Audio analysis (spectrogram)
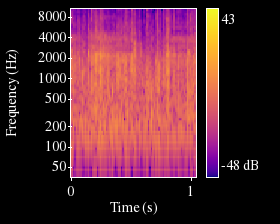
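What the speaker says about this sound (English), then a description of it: "I like the cheers in addition to the applause." Crowd at a San Diego mayoral budget signing claps and cheers, a dense, steady wash of applause with a few brighter shouts on top, close and loud for about a second.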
